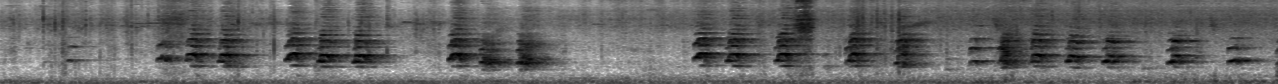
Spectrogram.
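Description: Small puppy yelping and crying in repeated clusters of short, high-pitched yelps, in distress as it is held down.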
